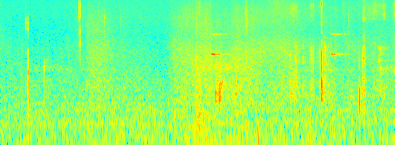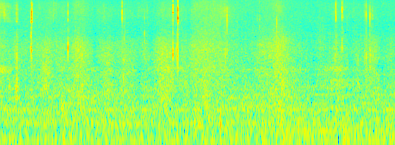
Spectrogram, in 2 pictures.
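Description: A comb rustles through hair.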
